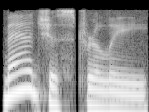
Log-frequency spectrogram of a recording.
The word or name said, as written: magistrally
